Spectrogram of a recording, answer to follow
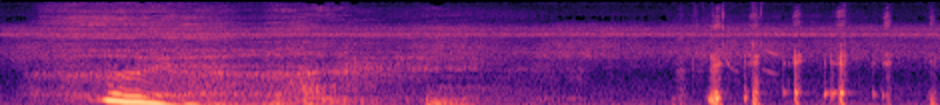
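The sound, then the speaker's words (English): A person gives a loud, drawn-out yawn whose voiced pitch slides downward before trailing off into a breathy exhale, followed a few seconds later by a quick series of soft clicking mouth noises. “Check out how do you feel when you just hear me yawn?”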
